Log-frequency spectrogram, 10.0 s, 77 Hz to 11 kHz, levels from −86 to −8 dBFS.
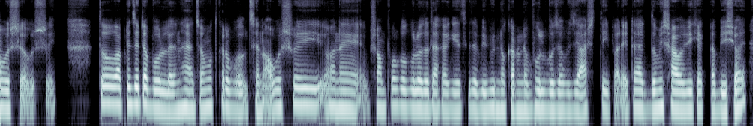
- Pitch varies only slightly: Yes, narrow, 1.6 semitones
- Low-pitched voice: No, medium, 155 Hz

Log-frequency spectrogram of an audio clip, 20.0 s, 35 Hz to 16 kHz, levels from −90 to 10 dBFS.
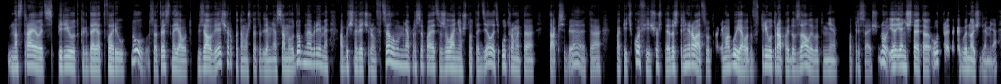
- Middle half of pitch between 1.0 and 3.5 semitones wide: No, average, 4.1 semitones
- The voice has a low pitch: Yes, low, 125 Hz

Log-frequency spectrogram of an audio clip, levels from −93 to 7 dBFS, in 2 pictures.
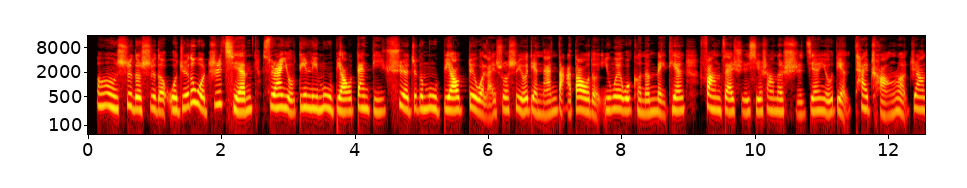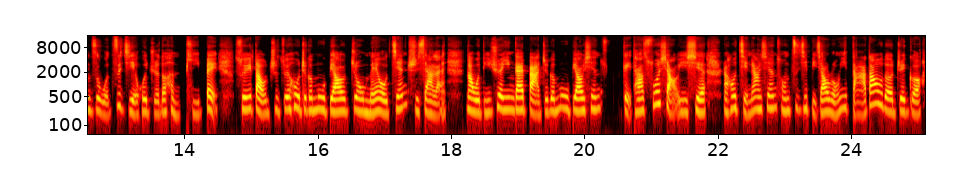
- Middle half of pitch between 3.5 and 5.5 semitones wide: No, average, 3.1 semitones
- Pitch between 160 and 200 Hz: No, high, 230 Hz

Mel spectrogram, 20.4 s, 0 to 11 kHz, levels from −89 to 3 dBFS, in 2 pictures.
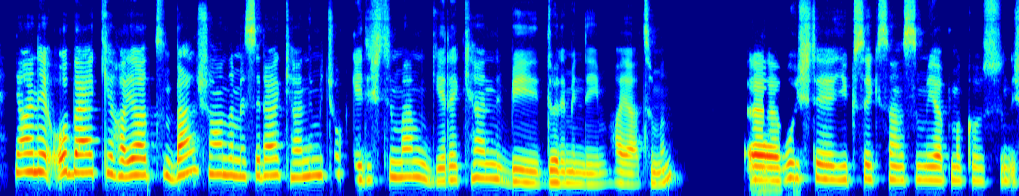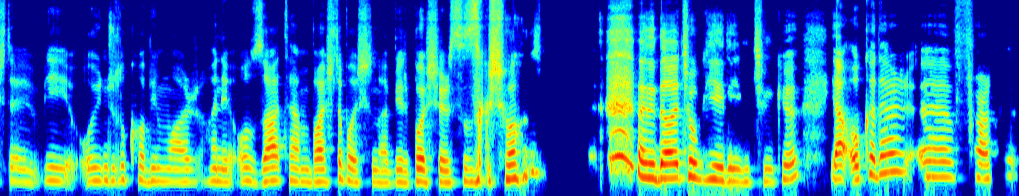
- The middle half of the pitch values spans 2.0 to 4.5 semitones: No, average, 5.1 semitones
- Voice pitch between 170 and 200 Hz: Yes, high, 190 Hz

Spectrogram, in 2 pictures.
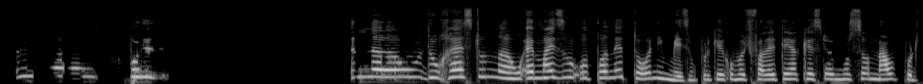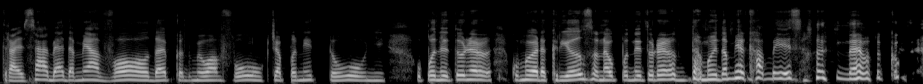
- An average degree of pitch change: No, wide, 6.7 semitones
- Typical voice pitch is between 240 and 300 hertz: No, high, 225 Hz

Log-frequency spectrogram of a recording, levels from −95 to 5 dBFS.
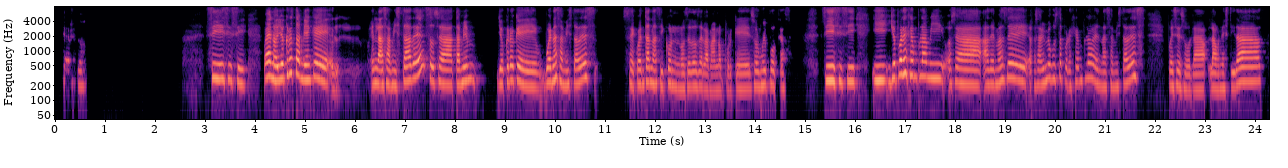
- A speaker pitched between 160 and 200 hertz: No, high, 230 Hz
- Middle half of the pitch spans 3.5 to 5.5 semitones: Yes, average, 4.5 semitones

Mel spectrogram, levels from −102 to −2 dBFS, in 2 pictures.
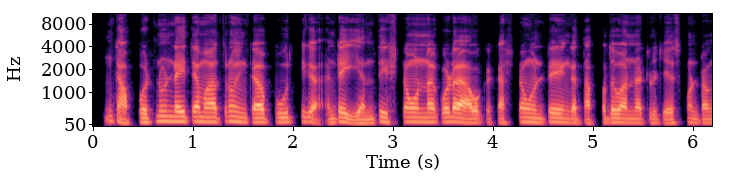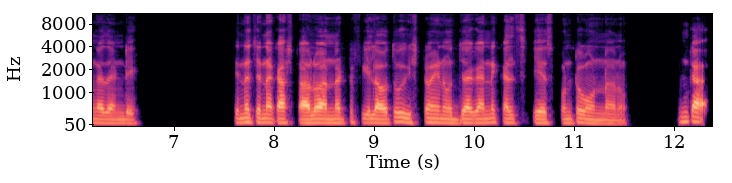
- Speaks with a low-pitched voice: Yes, low, 115 Hz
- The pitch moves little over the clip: No, average, 3.1 semitones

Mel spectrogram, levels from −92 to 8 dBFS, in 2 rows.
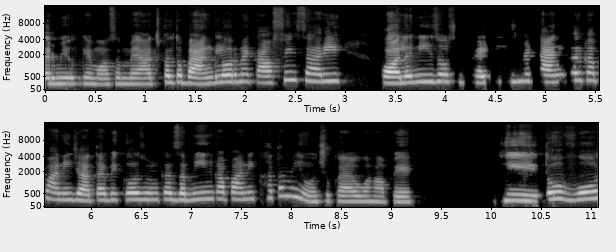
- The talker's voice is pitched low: No, very high, 265 Hz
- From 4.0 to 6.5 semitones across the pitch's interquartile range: Yes, average, 4.4 semitones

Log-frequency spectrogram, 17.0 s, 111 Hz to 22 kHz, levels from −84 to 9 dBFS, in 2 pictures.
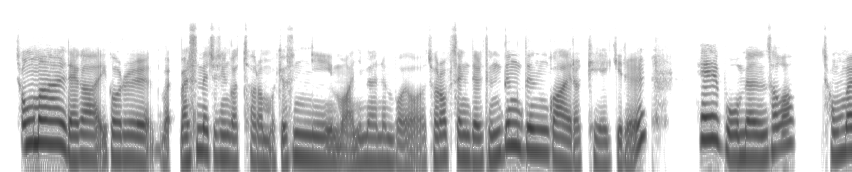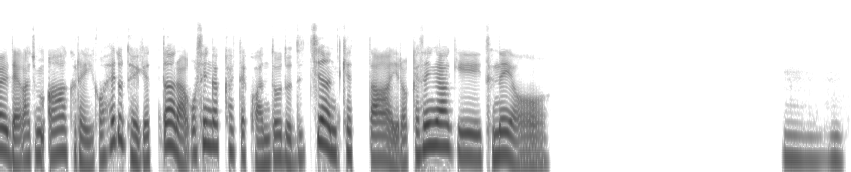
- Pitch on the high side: No, medium, 175 Hz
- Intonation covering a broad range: No, average, 4.2 semitones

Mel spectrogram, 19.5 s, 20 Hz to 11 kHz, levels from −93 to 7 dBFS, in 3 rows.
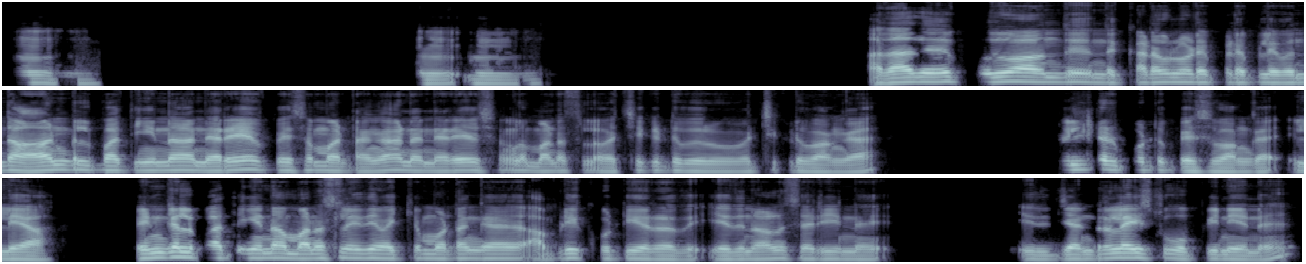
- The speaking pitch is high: No, low, 120 Hz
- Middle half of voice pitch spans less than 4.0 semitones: Yes, average, 3.4 semitones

